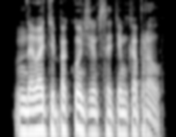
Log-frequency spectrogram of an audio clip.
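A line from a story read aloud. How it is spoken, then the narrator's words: Curt clipped order. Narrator (Russian): отрывисто распорядился Зэй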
